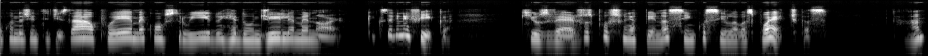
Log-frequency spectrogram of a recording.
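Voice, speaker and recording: A woman's voice: medium pitch, warm tone, dry recording, dull audio. A woman teacher giving a recorded lesson, explaining step by step with frequent tag questions and fillers.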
